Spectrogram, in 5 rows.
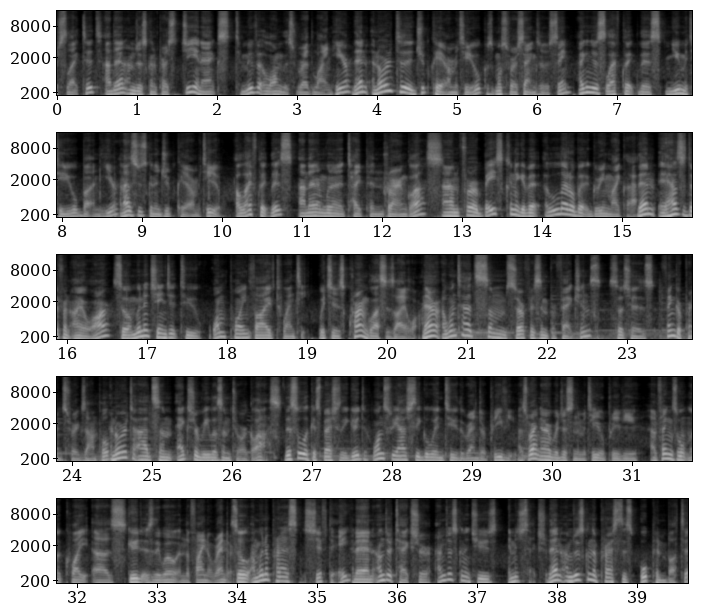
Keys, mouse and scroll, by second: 8.6-12.0 drag, 13.6 click, 16.9-18.6 drag, 23.5 click, 34.7 shift+a.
